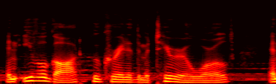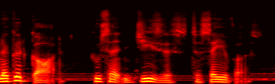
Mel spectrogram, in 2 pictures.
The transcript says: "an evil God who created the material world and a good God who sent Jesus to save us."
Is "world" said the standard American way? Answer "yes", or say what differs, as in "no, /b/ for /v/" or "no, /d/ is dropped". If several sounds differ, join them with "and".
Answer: yes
